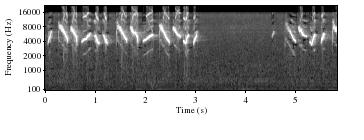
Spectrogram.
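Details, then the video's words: White-eye song meant to provoke other white-eyes into excited singing: rapid bursts of high, thin, down-slurred whistled notes strung in quick runs, a pause of about a second and a half, then another lively burst. "Suara Pleci ini bikin Pleci Lain Emosi dan ikut Gacor"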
